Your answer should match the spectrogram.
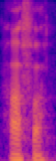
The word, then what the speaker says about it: Huff: In Brazil, everyone says Huffa. Huffa. Yeah. But how do they spell it in Brazil? Okay, that sounds like rougher Yeah. to me. Rough. Because like the sound of H, it's the R for us.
